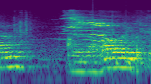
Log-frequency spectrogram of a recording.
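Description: An infant cries out about a second in, a loud, high wail lasting about a second, after a brief low murmur of a man's voice.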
